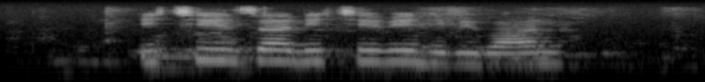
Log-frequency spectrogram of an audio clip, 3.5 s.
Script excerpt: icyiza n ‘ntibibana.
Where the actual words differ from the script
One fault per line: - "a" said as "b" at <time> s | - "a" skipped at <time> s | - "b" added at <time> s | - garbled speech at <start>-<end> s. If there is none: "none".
- "ikibi" added at 1.6 s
